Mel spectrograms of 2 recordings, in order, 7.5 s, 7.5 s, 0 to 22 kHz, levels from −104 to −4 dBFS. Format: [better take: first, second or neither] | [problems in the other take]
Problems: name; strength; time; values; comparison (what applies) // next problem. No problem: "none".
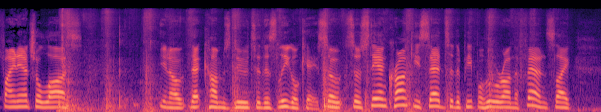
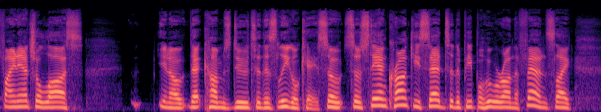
second | footsteps; noticeable; from 0.5 s on; peak 7 dB below the speech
